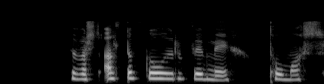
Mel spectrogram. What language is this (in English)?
Icelandic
